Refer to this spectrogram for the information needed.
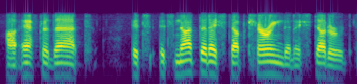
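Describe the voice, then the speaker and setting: A man's voice: fairly low pitch, no room sound. A man with a stutter, a motivational speaker answering interview questions, often repeating words and sounds. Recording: phone line, dry.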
